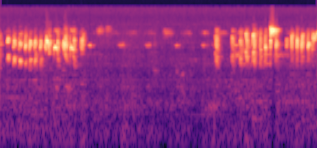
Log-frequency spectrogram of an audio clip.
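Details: Calling female little spiderhunter trying to arouse a male: fast chattering bursts of high chirps, about four per second, separated by a quiet stretch with a few faint high notes.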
